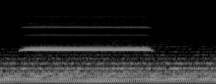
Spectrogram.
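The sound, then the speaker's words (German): A single shrill pea whistle blast for a waiting train sounds through a dark, foggy, drizzly November night, high-pitched and steady, holding for over a second before cutting off, with a low rumbling hum continuing underneath. “Eine schrille Trillerpfeife tönt durch die Finsternis.”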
